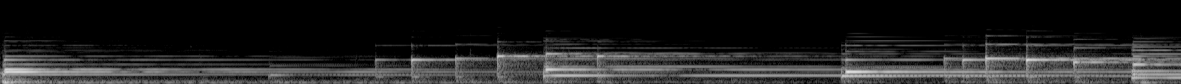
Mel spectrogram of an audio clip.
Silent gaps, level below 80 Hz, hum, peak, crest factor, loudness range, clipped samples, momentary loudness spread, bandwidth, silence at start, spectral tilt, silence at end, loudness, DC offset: none; -44 dBFS; none; -2 dBFS; 18 dB; 13 LU; under 0.1%; 19 LU; 5 kHz; 0 s; -9 dB/octave; 0 s; -21 LUFS; under 0.1%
